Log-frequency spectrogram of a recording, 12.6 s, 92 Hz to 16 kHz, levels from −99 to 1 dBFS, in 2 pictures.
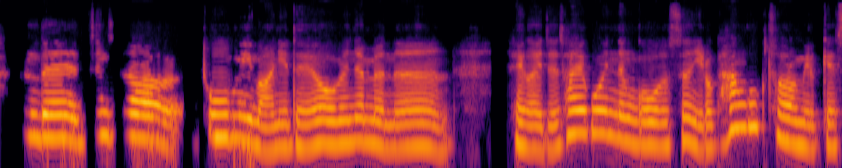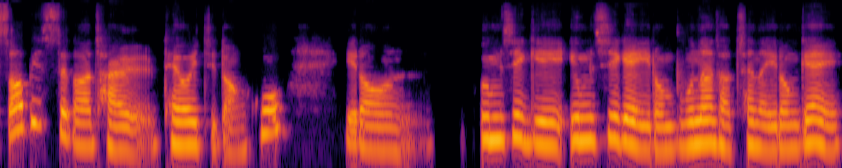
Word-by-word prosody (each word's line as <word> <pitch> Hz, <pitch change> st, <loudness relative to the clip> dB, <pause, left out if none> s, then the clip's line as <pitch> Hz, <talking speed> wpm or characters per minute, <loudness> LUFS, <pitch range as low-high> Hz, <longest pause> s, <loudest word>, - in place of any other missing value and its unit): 근데 240 Hz, -3 st, +4 dB
진짜 245 Hz, -3 st, +3 dB, 0.2 s
도움이 240 Hz, -3 st, +2 dB
많이 175 Hz, +1 st, 0 dB
돼요. 190 Hz, +2 st, +2 dB
왜냐면은 185 Hz, -4 st, -1 dB, 0.5 s
제가 185 Hz, -4 st, 0 dB
이제 170 Hz, +1 st, -4 dB
살고 275 Hz, +3 st, +3 dB
있는 230 Hz, -6 st, 0 dB
곳은 190 Hz, +2 st, 0 dB
이렇게 175 Hz, 0 st, -4 dB
한국처럼 305 Hz, -, +2 dB
이렇게 180 Hz, +1 st, -5 dB
서비스가 270 Hz, -, 0 dB
잘 180 Hz, 0 st, -3 dB
되어 195 Hz, -1 st, +2 dB
있지도 190 Hz, 0 st, -5 dB
않고 275 Hz, -, -3 dB, 0.4 s
이런 170 Hz, +2 st, -4 dB, 0.5 s
음식이 220 Hz, -5 st, 0 dB
음식의 220 Hz, -3 st, +1 dB
이런 165 Hz, 0 st, -3 dB
문화 195 Hz, +3 st, +2 dB
자체나 180 Hz, 0 st, -3 dB
이런 175 Hz, +1 st, -3 dB
게 190 Hz, -4 st, 0 dB
195 Hz, 310 characters per minute, -25 LUFS, 180-235 Hz, 0.5 s, 근데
